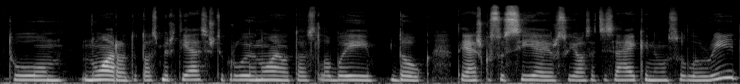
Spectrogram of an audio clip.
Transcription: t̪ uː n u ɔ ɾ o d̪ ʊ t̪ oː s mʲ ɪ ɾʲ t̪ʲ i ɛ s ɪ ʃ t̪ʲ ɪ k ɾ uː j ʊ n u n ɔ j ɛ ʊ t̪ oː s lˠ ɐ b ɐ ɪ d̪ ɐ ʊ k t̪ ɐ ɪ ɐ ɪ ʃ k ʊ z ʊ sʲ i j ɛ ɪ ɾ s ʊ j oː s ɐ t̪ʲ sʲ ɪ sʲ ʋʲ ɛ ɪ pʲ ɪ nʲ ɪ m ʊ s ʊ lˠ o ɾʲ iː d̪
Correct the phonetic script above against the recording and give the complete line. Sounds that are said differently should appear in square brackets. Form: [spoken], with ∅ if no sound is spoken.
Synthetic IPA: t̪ uː n u ɔ ɾ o d̪ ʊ t̪ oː s mʲ ɪ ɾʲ t̪ʲ i ɛ s ɪ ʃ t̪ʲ ɪ k ɾ uː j ʊ n u [∅] ɔ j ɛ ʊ t̪ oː s lˠ ɐ b ɐ ɪ d̪ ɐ ʊ k t̪ ɐ ɪ ɐ ɪ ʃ k ʊ [s] ʊ sʲ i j ɛ ɪ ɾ s ʊ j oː s ɐ t̪ʲ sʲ ɪ sʲ ʋʲ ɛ ɪ [kʲ] ɪ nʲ ɪ m ʊ s ʊ lˠ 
